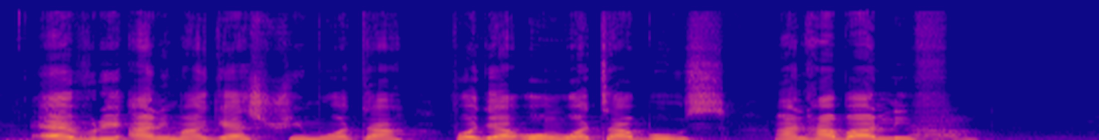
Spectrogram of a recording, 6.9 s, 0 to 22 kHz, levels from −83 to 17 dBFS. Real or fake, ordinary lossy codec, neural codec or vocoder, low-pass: real; none; none; none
